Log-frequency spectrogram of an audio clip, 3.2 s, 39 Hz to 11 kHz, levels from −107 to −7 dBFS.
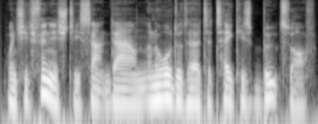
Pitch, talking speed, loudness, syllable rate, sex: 100 Hz, 285 wpm, -17 LUFS, 6.2 syllables/s, male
